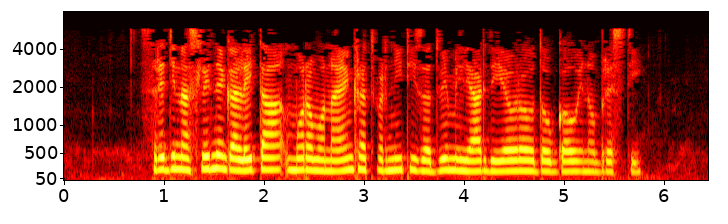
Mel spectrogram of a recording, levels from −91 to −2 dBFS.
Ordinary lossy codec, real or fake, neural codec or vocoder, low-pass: MP3, 24 kbps; fake; codec, 16 kHz, 2 kbps, X-Codec, HuBERT features, trained on LibriSpeech; 7.2 kHz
